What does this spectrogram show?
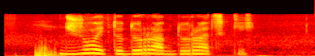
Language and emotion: Russian, angry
